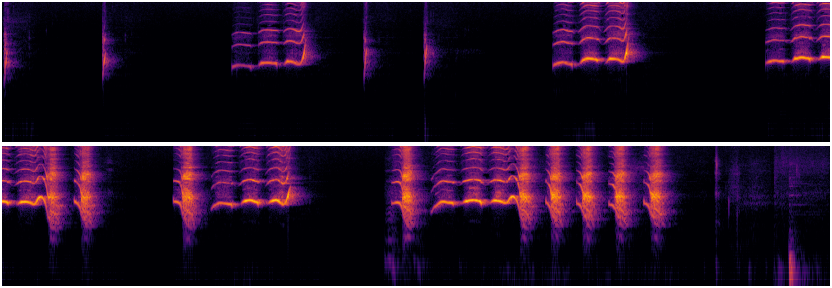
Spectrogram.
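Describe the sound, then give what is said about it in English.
A hand-held turkey call imitates the kee-kee run of a lost young turkey calling for its mother. High, thin whistled notes come in short clusters separated by pauses and build into quicker runs, with raspy yelp-like notes near the end. “What about can you do a kiki run on that call? Young turkey that's lost. Hollering for his mama.”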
